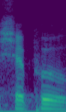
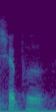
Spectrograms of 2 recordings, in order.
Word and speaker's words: Chaput: say your last name it's a shapoo with no no tea at the end and no uh infas on the cha or it's shapoo shapoo all right we've got it here now uh shapoo uh talk about your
